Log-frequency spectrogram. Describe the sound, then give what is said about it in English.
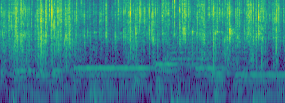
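Ice rattles hard and fast inside a cocktail shaker holding lemon juice and sugar, a dense, steady clatter of cubes knocking against metal that continues for a few seconds, fairly loud, with no talking. “Shake it up real good. So we do have this in the shaker as opposed to stirring in a Yari or something like that.”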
